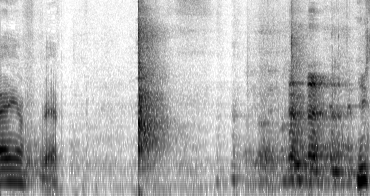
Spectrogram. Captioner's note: a single clap; audience laughing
